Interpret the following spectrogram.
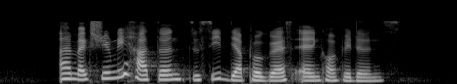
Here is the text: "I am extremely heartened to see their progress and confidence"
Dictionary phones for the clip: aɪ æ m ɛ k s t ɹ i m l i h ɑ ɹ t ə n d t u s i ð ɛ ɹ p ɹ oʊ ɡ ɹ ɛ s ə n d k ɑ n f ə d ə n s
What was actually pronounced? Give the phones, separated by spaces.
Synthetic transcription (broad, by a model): aɪ m ɛ k s t ɹ i m l i h ɑ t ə n t u s i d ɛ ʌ p ɹ oʊ ɡ ɹ ɛ s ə n k ɑ n f ə d ə n s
